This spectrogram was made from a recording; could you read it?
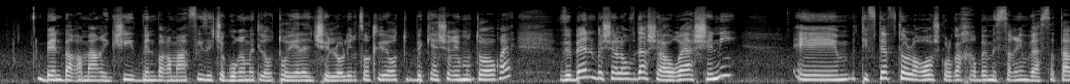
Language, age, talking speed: Hebrew, 30-49, 170 wpm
